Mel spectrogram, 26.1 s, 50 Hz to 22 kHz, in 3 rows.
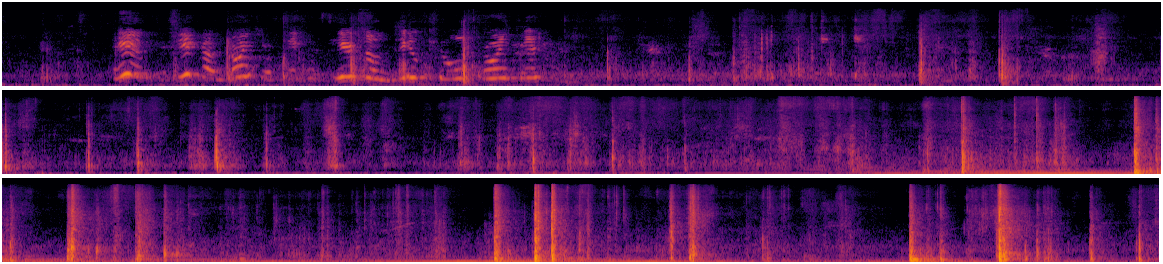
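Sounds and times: sneakers on paving stones: 0.2 - 26.0
packages thudding into cardboard box: 17.2 - 18.8.

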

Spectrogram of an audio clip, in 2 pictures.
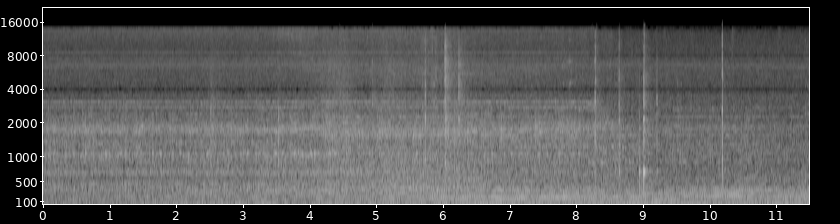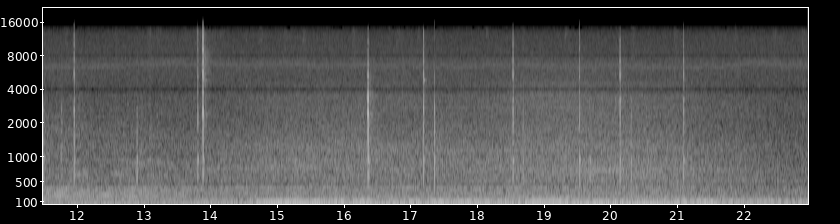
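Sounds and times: low steady hum: 0.0 - 22.9.

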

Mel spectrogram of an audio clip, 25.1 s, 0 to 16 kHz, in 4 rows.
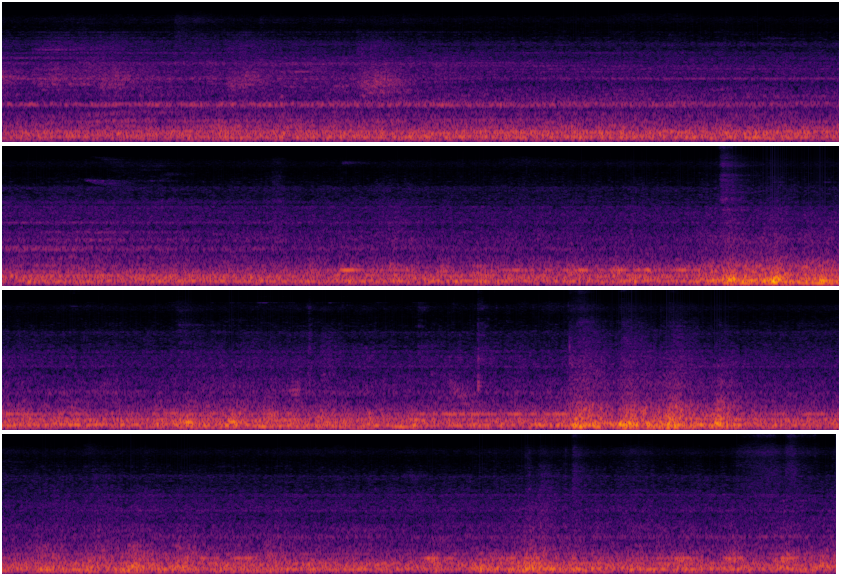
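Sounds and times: train cabin rumble: 6.6 - 25.0.

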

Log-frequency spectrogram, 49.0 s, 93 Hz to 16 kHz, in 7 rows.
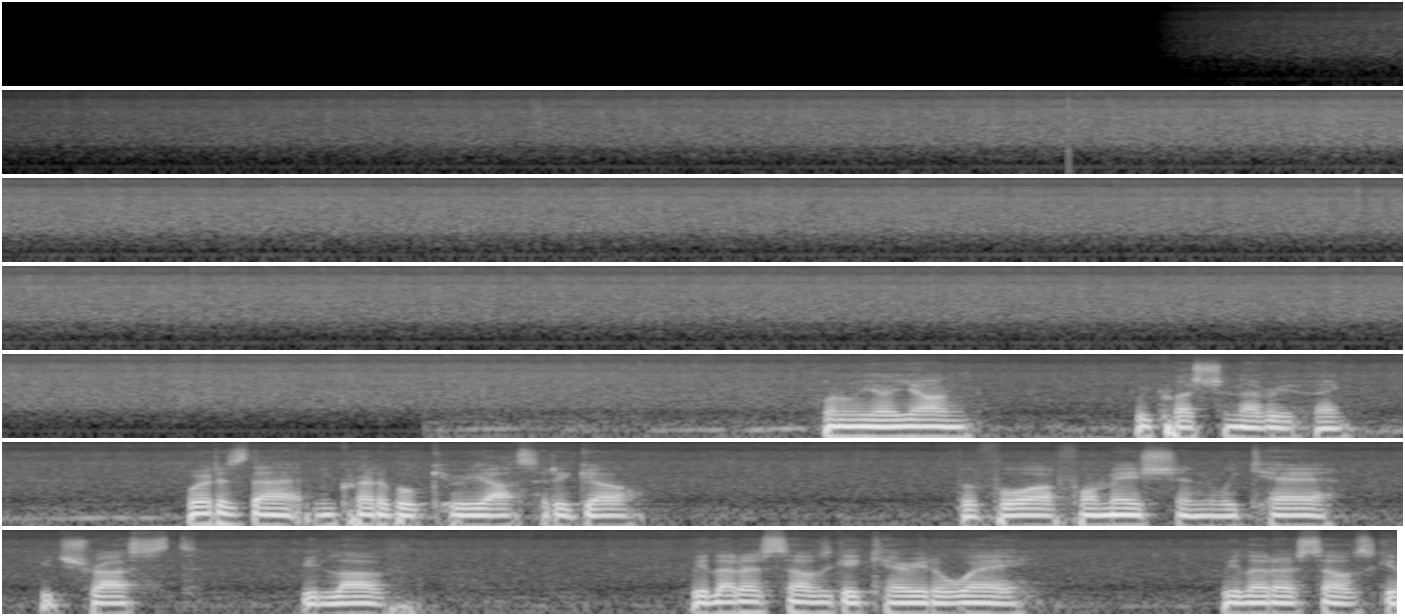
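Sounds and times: rain-like hiss: 5.8 - 49.0
low hum: 30.2 - 39.9.

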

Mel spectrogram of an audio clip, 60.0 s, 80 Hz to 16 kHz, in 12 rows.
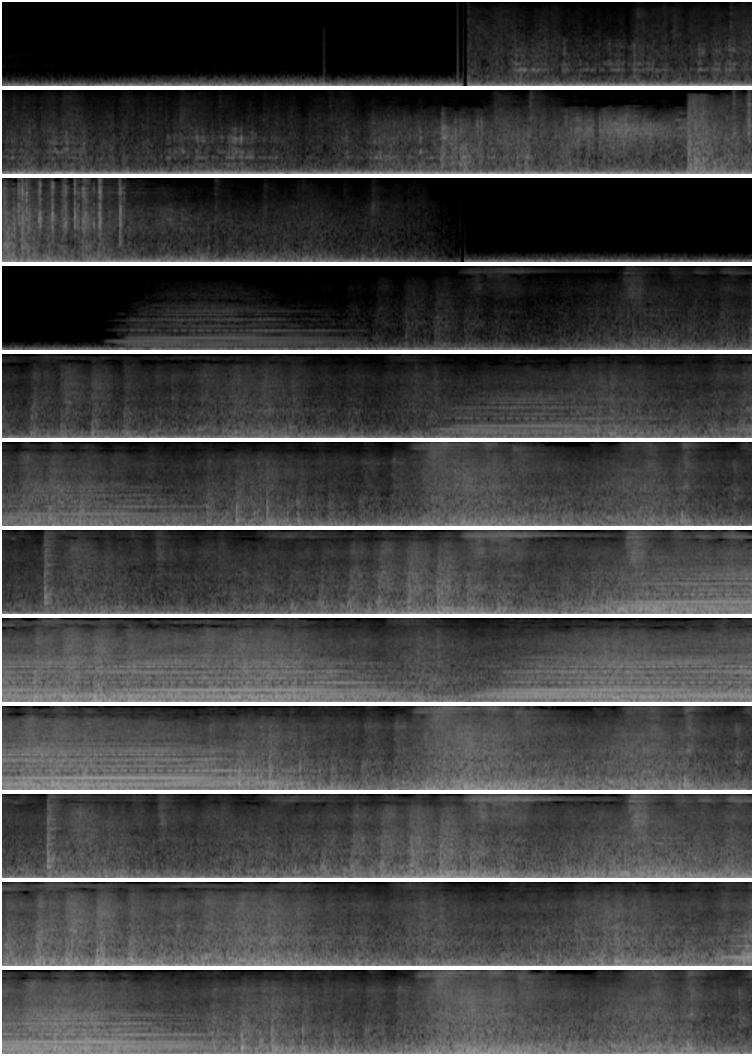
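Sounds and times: running train rumble: 0.0 - 13.1, 15.6 - 60.0
train horn blasts: 15.7 - 17.5, 22.9 - 26.7, 34.0 - 42.1, 54.8 - 56.8.

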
